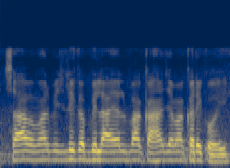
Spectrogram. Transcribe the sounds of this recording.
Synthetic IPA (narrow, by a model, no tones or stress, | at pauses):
sabəmaɾbɪd͡ʒlikəbilajəlbakəɦãd͡ʒəmãkəɾekɦoi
